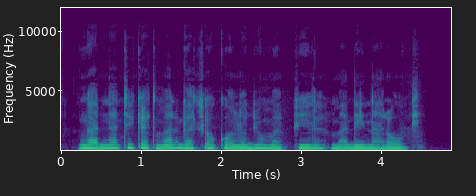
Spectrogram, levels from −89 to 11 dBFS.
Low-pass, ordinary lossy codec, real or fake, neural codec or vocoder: 10.8 kHz; MP3, 64 kbps; real; none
